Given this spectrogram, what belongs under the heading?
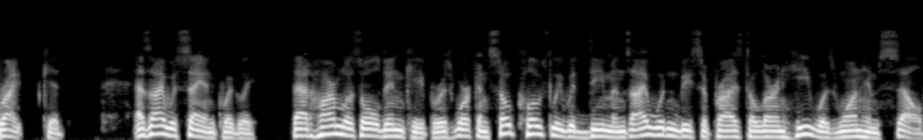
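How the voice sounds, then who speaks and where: A man puts on a gruff character voice at medium pitch with ordinary pitch variation. He keeps a moderate pace and very even loudness. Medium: read story. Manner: blunt, gruff.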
